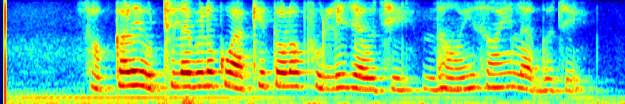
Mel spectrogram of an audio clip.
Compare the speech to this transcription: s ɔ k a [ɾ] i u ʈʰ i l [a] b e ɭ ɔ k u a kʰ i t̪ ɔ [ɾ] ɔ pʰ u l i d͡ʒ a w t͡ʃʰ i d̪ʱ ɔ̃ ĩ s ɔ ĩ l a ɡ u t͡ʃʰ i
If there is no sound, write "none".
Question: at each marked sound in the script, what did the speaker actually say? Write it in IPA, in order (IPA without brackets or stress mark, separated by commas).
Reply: ɭ, e, ɭ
